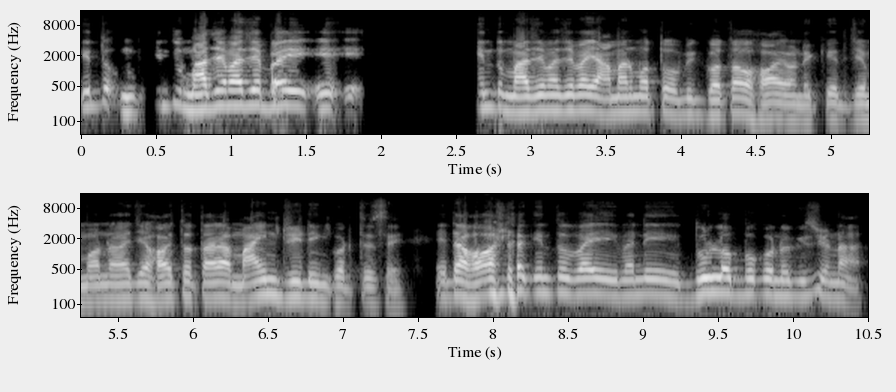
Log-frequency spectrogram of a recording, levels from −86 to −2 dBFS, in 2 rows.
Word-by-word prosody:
কিন্তু 200 +3 -4
উ - - +2 0.2
কিন্তু 205 +1 -10
মাঝে, 180 +3 +7
মাঝে, 205 0 +6
ভাই 200 +1 +6 0.2
এ - - +1 0.2
এ - - -7 0.8
কিন্তু 185 0 -5
মাঝে, 155 +1 +4
মাঝে, 165 0 +1
ভাই 165 - +4
আমার 150 +1 +1
মতো 155 0 -4
অভিজ্ঞতাও 135 +1 -1
হয় 115 0 +2
অনেকের। 105 +1 -7
যে - - -4
মনে 120 +1 -3
হয় 125 - -2
যে - - -2
হয়তো 125 +2 0
তারা 135 +1 +4
mind 150 +5 +1
reading 135 -3 -3
করতেছে। 110 -2 -9 0.3
এটা 150 +2 +1
হওয়াটা 160 +3 +3
কিন্তু 170 0 -4
ভাই 165 0 +2 0.2
মানে 150 +1 -4 0.3
দুর্লভ্য 165 0 +2
কোন 155 -2 -1
কিছু 150 +2 -7
না। 130 - -4
150 Hz, 200 wpm, -22 LUFS, 130-170 Hz, 0.8 s, মাঝে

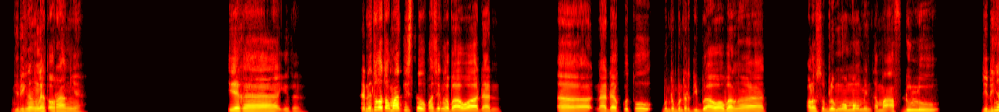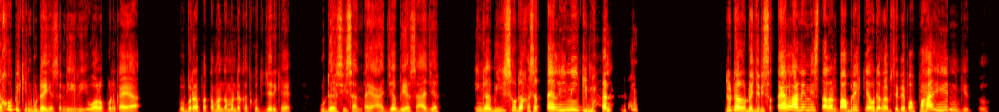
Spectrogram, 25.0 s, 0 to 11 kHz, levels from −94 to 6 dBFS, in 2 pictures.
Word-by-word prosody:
Jadi 145 +5 -13
nggak 170 - -2
ngelihat 140 -2 -2
orangnya. 140 -5 -4 1.9
"Iya, 150 +2 +3
Kak", 150 -1 0
gitu. 100 -2 -17 0.8
Dan - - -5
itu 265 +3 -1
otomatis 245 -1 +5
tuh, - - +1
pasti 165 +5 -5
ngebawa 130 -2 +3
dan, 115 -2 -6 0.7
eee, 115 -2 -1
nadaku 130 +6 -4
tuh 200 +1 -6
bener-bener 135 0 -10
di 125 - -12
bawah 130 +2 +1
banget. 130 -2 -2 0.5
Kalau 130 - -1
sebelum 130 -1 -6
ngomong, 135 +1 -3
minta 120 0 -12
maaf 120 - -4
dulu. 135 +1 -5 0.5
Jadinya 200 - -3
aku 310 - 0
bikin 245 -6 -5
budaya 155 -5 0
sendiri. 165 +6 -10
Walaupun 130 - +1
kayak, - - +1 0.5
beberapa 135 -1 0
teman-teman 130 -2 -4
dekatku 200 - -8
tuh, 170 - -27
jadi 160 -5 -2
kayak, - - -8 0.4
"Udah 145 +1 -1
sih 200 - -4
santai 135 -4 -3
aja. 150 +5 -2
Biasa 135 -4 -2
aja". 170 +3 -5 0.4
Ya, - - -21
nggak 205 -3 +4
bisa, 230 +5 0
udah 235 - +7
kesetel 195 +7 +3
ini. 280 +1 0
Gimana? 215 +3 +2 1.4
Udah 260 -2 +7
udah 220 - +3
jadi 200 -1 -2
setelan 260 +3 +7
ini. 270 0 -5
Setelan 210 -2 +4
pabriknya 250 +7 +4
udah 240 - +4
nggak 150 - -1
bisa - - -5
diapa-apain. 255 - +2
Gitu. 100 - -18
150 Hz, 155 wpm, -24 LUFS, 130-215 Hz, 1.9 s, udah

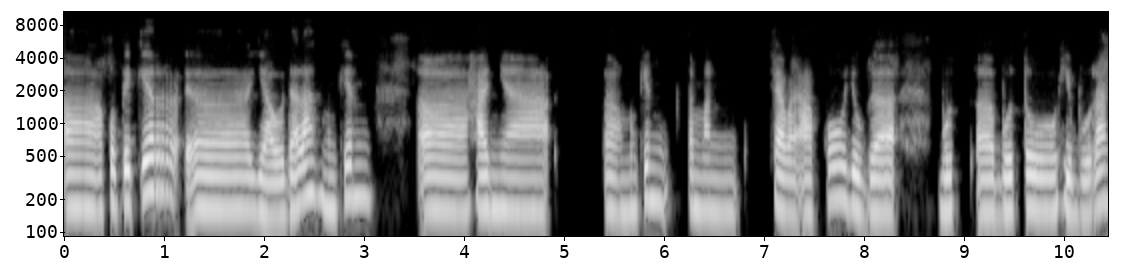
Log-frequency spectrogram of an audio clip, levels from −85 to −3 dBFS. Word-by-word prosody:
Eee, 170 -1 +2
aku 185 - -1
pikir, 220 +7 +3 0.3
eee, 165 -1 +2
ya 140 -1 +3
udahlah 175 +9 +3
mungkin, 200 +3 -3 0.5
eee, 160 -1 +3 0.2
hanya, 160 -1 +1 0.6
eee, 160 -2 -1
mungkin 175 +5 -3 0.4
temen 155 -2 -4 0.3
cewek 155 -3 +3
aku 195 +6 -1
juga 155 -2 +2 0.5
but 160 +1 -2 0.2
eee, 155 0 +3
butuh 160 0 +1
hiburan 155 +4 0
165 Hz, 110 wpm, -19 LUFS, 155-170 Hz, 0.6 s, pikir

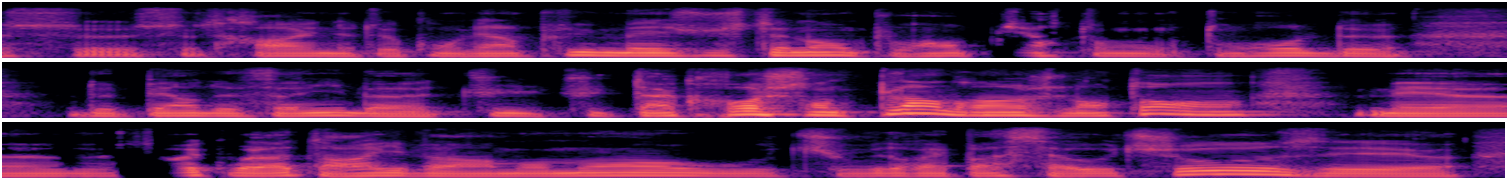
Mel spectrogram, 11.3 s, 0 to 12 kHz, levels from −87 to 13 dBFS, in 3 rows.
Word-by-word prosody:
ce - - -6
ce - - -9
travail 105 -1 -3
ne 100 - -2
te 95 - -8
convient 100 +1 -4
plus. 130 +7 0
Mais 115 -2 +4
justement, 120 +3 0
pour 95 -4 -11
remplir 105 +1 -6
ton 105 -2 -6
ton 100 - -10
rôle 110 +1 -2
de 100 -2 -4 0.4
de 100 - -3
père 110 +1 0
de 105 - 0
famille, 105 +4 0
bah 95 -4 -1
tu 105 0 -5
tu 110 - -9
t'accroches 150 +8 +4
sans 130 -2 +5
te - - -9
plaindre, 190 -6 +7
hein, 125 0 +6
je 105 -4 -3
l'entends, 140 - +2
hein 140 - -11 0.2
mais 100 -1 +1
heu, 100 0 -2 0.2
c'est - - -26
vrai 120 - 0
que, - - -12
voilà, 110 0 +2
tu - - -5
arrives 105 +3 0
à 100 - +1
un 100 0 -2
moment 115 +4 +1
où 100 -3 -4
tu 95 - -9
voudrais 105 +1 -3
passer 105 -2 -3
à 95 - 0
autre 105 0 -4
chose 155 -7 +3
et 100 -1 0
heu 95 0 -2
105 Hz, 265 wpm, -23 LUFS, 100-120 Hz, 0.4 s, plaindre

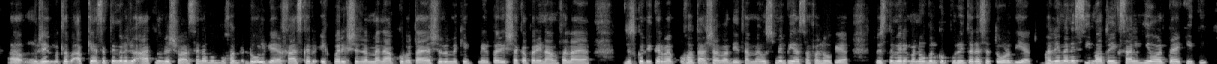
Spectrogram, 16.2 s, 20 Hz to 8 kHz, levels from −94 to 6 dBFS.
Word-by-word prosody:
अ, - - +2
मुझे 190 -1 +2
मतलब 190 +2 -2
आप 175 - -1
कह 225 0 +5
सकते 225 +1 0
हैं - - 0
मेरा 220 0 +5
जो 215 - +3
आत्मविश्वास 185 -6 0
है - - -1
ना 225 - +1
वो 225 - -3
बहुत 220 +1 -3
डोल 175 -2 +4
गया 155 -1 +2
है। 155 - 0
ख़ासकर 185 +2 0
एक 180 0 0
परीक्षा 190 0 +1
जब 180 -1 -1
मैंने 175 +1 0
आपको 175 +1 -2
बताया 170 0 +1
शुरू 180 -1 +1
में 180 0 -3
कि 180 -2 -3
मेरी 165 0 -1
परीक्षा 160 +2 +1
का - - +3
परिणाम 160 0 0
फल 175 -3 +1
आया, 155 0 -1 0.5
जिसको 180 +3 +1
लेकर 190 0 0
मैं 185 0 +2
बहुत 215 +2 0
आशावादी 165 -3 0
था, 165 - -1
मैं 180 +4 -4
उसमें 220 +2 0
भी 210 - +5
असफल 180 -3 -2
हो 155 -1 +2
गया। 150 0 +1
तो 150 +7 -7
इसने 215 +2 +1
मेरे 215 0 +4
मनोबल 200 +2 +1
को 220 - +2
पूरी 220 +1 +2
तरह 200 -1 +4
से - - +4
तोड़ 160 -2 +3
दिया। 140 -2 +1 0.2
भले 195 +5 +4
मैंने 225 +1 +3
सीमा 220 0 +1
तो - - +5
1 220 0 +2
साल 220 -1 +1
की 215 - +3
और 210 - +4
तय 195 -3 +4
की 185 -1 -1
थी 230 +8 -7
185 Hz, 245 wpm, -22 LUFS, 170-215 Hz, 0.5 s, कह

